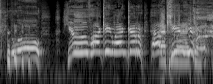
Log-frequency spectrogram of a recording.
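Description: An extremely high-pitched, put-on character voice from a man, at a very slow pace. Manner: shouting, threatening.

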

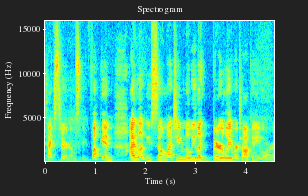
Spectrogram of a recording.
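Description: Fairly high in pitch with ordinary variation, this woman has an unremarkable speaking voice. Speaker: podcast co-host. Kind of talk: casual chat.

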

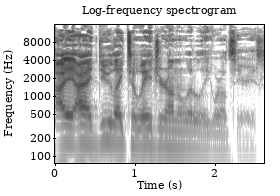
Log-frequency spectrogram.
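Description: In a very clean recording with a silent background, a man with a fairly high pitch and a bright, sharp tone speaks with ordinary pitch variation. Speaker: podcast host. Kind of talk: casual banter. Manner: joking, interrupting.

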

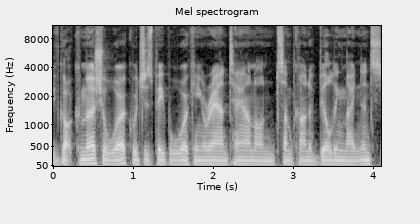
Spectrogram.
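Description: Delivered at a very fast pace, the speech comes in an Australian accent with monotone, flat intonation. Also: man. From Australia, Sydney. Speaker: rope access instructor. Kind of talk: casual interview.

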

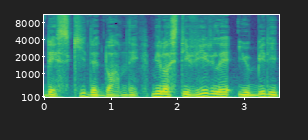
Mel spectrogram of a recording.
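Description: A very slow, solemn delivery in a dark, mellow tone, recorded very cleanly against a silent background. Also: man. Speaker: Orthodox prayer reader. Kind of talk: fervent prayer. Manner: solemn, supplicating, humble.

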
